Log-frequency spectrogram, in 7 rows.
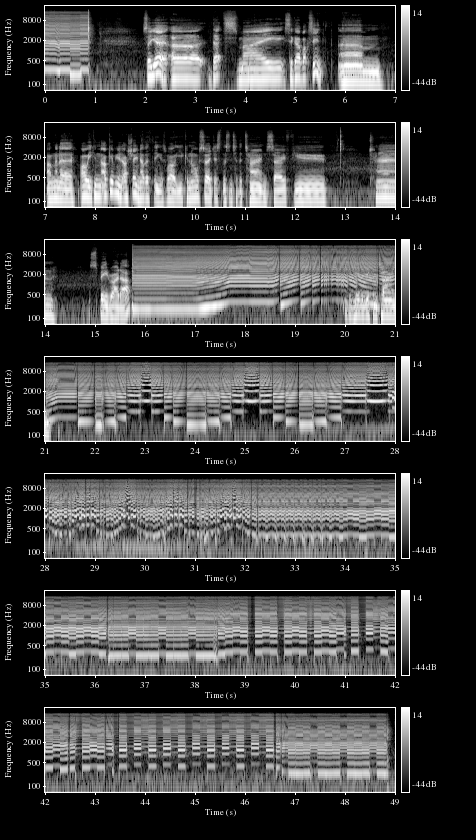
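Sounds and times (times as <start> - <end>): buzzy electronic synth tones: 0.0 - 1.0, 15.8 - 49.0.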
